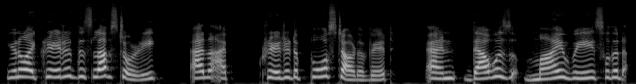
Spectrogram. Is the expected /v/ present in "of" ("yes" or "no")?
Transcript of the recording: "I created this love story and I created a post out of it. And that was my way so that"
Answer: yes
